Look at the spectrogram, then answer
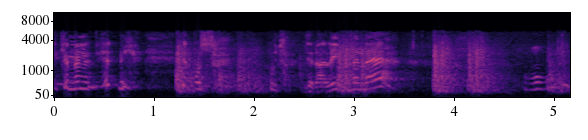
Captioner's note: banging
